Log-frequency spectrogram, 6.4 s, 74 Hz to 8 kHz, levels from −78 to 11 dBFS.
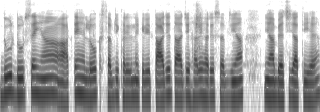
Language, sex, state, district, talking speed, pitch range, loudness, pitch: Hindi, male, Chhattisgarh, Kabirdham, 160 wpm, 135-155 Hz, -17 LUFS, 140 Hz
